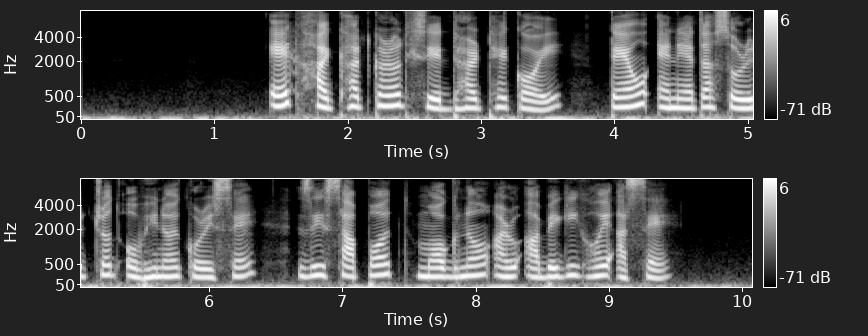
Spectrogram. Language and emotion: Assamese, neutral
